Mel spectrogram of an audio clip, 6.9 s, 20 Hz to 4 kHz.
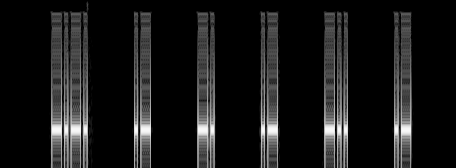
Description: Morse code, heard as a keyed tone, about 25 wpm, spaced as for 10 wpm, 550 Hz. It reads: CANADA
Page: news-headlines-in-morse-code-at-10-wpm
